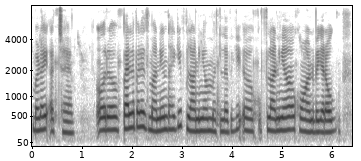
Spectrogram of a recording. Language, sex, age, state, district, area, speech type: Dogri, female, 18-30, Jammu and Kashmir, Kathua, rural, spontaneous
